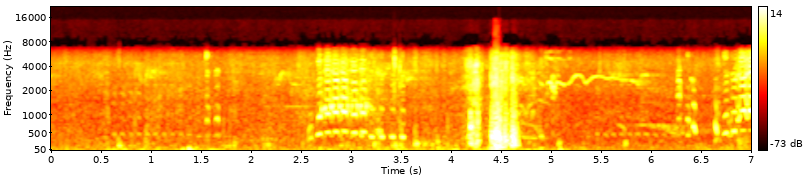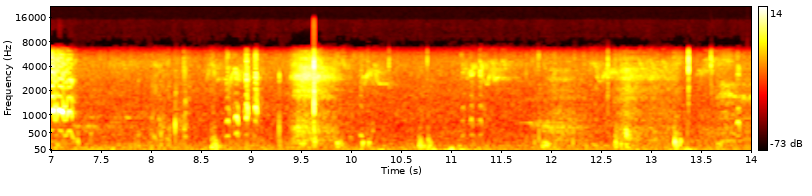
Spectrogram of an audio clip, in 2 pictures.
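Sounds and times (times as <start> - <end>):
animal bleating: 0.6 - 1.9, 2.5 - 3.7, 4.6 - 7.4, 8.7 - 9.2, 11.1 - 11.6.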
